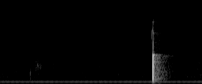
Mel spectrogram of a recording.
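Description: A single sharp knock about one and a half seconds in, over a low steady hum.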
